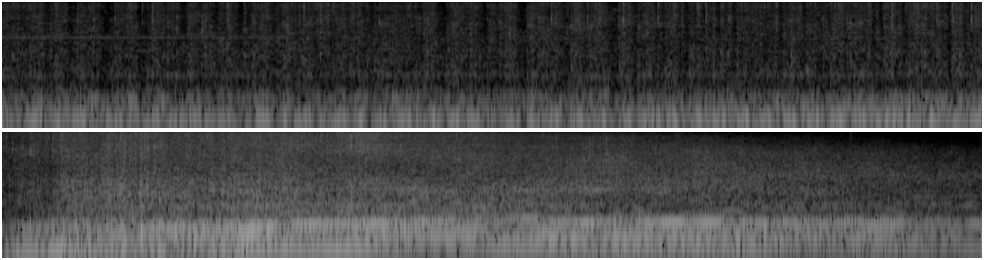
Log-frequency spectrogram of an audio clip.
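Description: Drag racing cars at Sacramento Raceway during index racing: a distant engine drone that swells midway into a louder rising rev as a car accelerates away, sustained to the end without commentary.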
